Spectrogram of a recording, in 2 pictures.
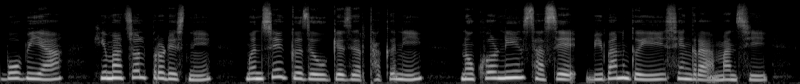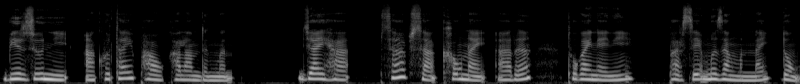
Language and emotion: Bodo, neutral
